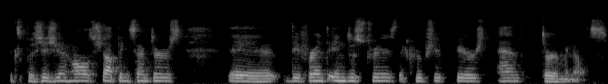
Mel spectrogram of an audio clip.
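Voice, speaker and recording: A fairly high-pitched man with a Spanish accent speaks fairly quickly in a flat monotone. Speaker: cruise industry consultant. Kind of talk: product presentation.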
